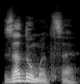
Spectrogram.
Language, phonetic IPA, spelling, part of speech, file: Russian, [zɐˈdumət͡sə], задуматься, verb, Ru-задуматься.ogg
- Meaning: 1. to think, to meditate, to reflect 2. to wonder, to muse 3. to begin to think, to be engrossed in thoughts 4. to hesitate 5. passive of заду́мать (zadúmatʹ)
